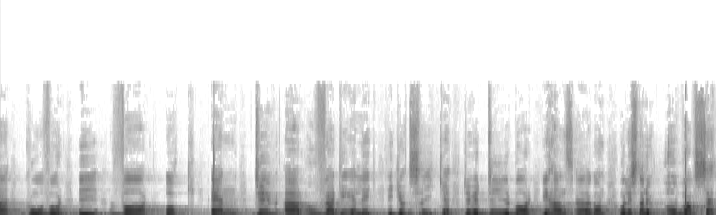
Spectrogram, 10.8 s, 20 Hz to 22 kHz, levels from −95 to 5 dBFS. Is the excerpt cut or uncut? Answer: uncut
